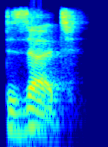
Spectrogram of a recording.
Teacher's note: I know I have to stress the second syllable out of two.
